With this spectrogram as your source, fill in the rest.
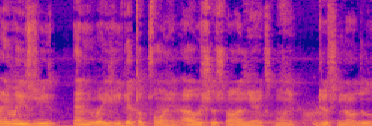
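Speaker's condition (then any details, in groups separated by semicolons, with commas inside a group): Spastic cerebral palsy; able to talk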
